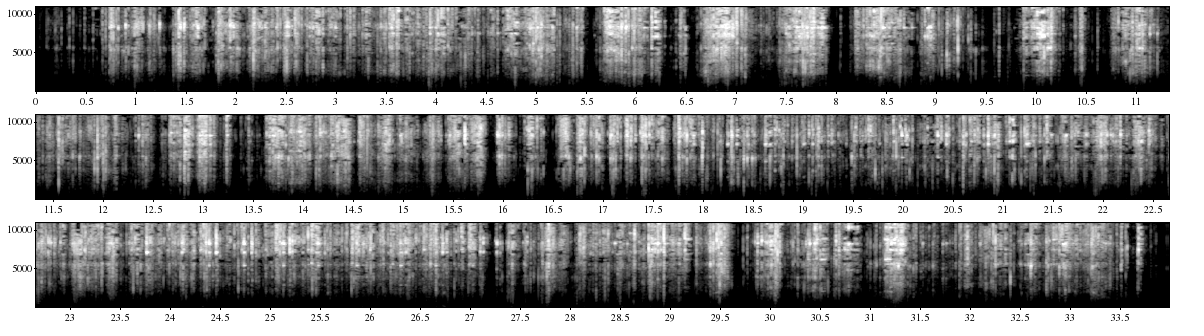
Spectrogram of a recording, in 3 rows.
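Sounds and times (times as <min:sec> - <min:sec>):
keys jingling: 0:24.2 - 0:33.8.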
